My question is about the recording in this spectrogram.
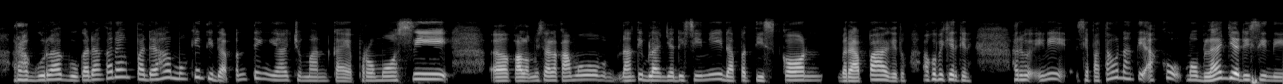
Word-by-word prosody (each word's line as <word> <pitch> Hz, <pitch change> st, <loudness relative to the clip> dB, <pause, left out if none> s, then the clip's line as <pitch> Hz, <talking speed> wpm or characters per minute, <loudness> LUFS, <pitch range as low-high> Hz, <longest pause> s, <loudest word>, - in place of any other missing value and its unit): ragu-ragu. 205 Hz, 0 st, +1 dB
Kadang-kadang 230 Hz, -, 0 dB
padahal 240 Hz, +6 st, 0 dB
mungkin 265 Hz, +5 st, -5 dB
tidak 235 Hz, -8 st, -2 dB
penting 240 Hz, +2 st, -7 dB
ya, 200 Hz, 0 st, -1 dB
cuman 175 Hz, -3 st, -6 dB
kayak 160 Hz, -3 st, -3 dB
promosi, 190 Hz, +7 st, +2 dB, 0.4 s
eee, 170 Hz, +1 st, +5 dB
kalau 170 Hz, -1 st, +5 dB
misalnya 190 Hz, +1 st, 0 dB
kamu 205 Hz, -1 st, 0 dB
nanti 180 Hz, +6 st, -1 dB
belanja 185 Hz, -1 st, +1 dB
di 195 Hz, -, -2 dB
sini 210 Hz, +5 st, -3 dB
dapat 185 Hz, -1 st, -2 dB
diskon, 190 Hz, +1 st, +2 dB, 0.2 s
berapa 170 Hz, +5 st, +4 dB
gitu. 165 Hz, +1 st, -5 dB, 0.2 s
Aku 210 Hz, +3 st, 0 dB
pikir 230 Hz, 0 st, +2 dB
gini, 185 Hz, -, -4 dB, 0.4 s
"Aduh 215 Hz, -1 st, -1 dB
ini, 245 Hz, +6 st, -4 dB
siapa 195 Hz, -3 st, -6 dB
tahu 285 Hz, +6 st, -3 dB
nanti 260 Hz, -3 st, -3 dB
aku 290 Hz, -, -3 dB
mau 205 Hz, -1 st, +1 dB
belanja 265 Hz, +10 st, +5 dB
di 210 Hz, -, +1 dB
sini," 180 Hz, -5 st, -3 dB
200 Hz, 165 wpm, -23 LUFS, 180-235 Hz, 0.4 s, eee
